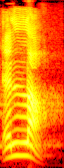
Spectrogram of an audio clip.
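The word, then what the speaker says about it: Ελλάς: 그런데 실제 발음은 엘라.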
